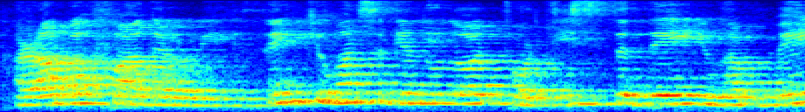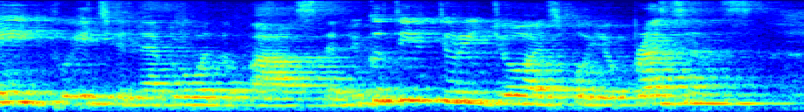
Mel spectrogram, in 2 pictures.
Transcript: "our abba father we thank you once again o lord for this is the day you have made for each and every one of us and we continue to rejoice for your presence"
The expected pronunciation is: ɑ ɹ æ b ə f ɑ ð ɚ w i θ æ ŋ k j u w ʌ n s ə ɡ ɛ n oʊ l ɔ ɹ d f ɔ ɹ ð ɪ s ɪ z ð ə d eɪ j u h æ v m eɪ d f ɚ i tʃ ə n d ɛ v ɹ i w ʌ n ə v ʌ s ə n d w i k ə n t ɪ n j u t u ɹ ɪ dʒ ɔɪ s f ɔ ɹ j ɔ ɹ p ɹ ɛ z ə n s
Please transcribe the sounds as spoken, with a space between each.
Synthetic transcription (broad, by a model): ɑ ɹ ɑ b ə f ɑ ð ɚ w i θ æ ŋ k j u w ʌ n s ə ɡ ɛ n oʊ l ɔ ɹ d f ɔ ɹ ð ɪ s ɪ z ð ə d eɪ j u h æ v m eɪ d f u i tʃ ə n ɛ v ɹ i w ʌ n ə p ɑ s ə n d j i k ə n t ɪ n j u t u ɹ ɪ dʒ ɔɪ s f ɔ ɹ j ɔ ɹ p ɹ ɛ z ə n s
